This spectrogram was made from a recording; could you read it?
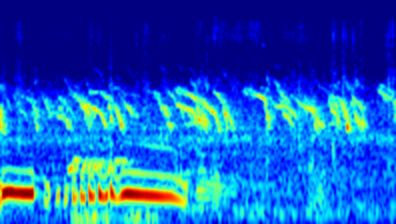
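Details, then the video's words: Local puter dove used as a lure for other doves. A short low hoot, a quick stuttering roll and a steady coo sliding down at the end, then only high, dense chirping of small birds for the rest. "Pancingan burung puter gacor, melatih burung puter lokal agar cepat gacor"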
